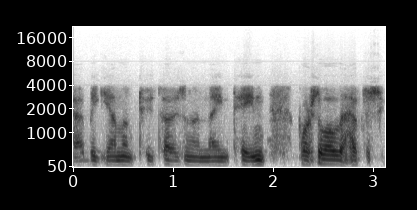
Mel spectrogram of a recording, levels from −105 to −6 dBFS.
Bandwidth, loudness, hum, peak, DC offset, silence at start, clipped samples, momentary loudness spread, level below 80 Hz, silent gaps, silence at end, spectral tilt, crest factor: 5 kHz; -23 LUFS; none; -6 dBFS; under 0.1%; 0 s; under 0.1%; 9 LU; -84 dBFS; none; 0.05 s; -7 dB/octave; 18 dB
